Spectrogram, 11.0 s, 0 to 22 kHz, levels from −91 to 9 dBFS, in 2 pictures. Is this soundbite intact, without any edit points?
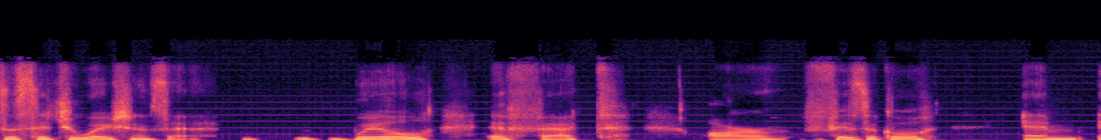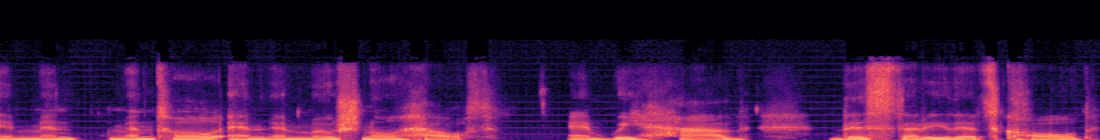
yes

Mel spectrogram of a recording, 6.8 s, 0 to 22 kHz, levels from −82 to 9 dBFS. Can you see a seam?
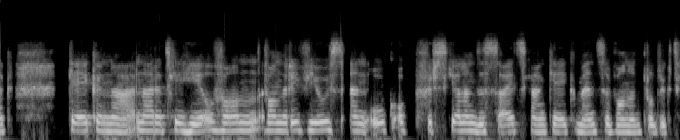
yes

